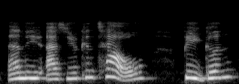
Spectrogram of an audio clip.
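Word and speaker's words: 碧根: as you can tell vegan sounds very similar to the english pecan so that's where we got it that's what we got the mandarin name for that we use the similar pronunciation vegan to refer to pecan and then we state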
